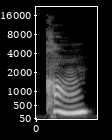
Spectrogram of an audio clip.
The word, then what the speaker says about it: Caen: Beaucoup de fois, je remarque que certains étudiants ont du mal à faire une différence entre les sons qu'il faut prononcer de façon nasale ou pas. Et parfois, c'est vraiment crucial, comme dans notre phrase. Caen, c'est une ville qui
